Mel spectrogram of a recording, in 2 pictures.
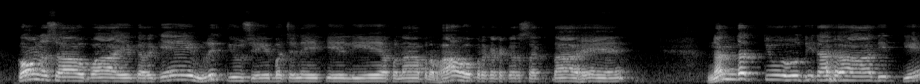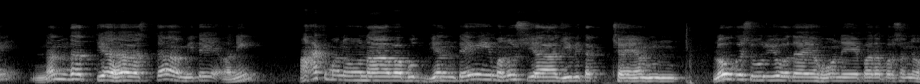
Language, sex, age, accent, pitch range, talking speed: Hindi, male, 50-69, native, 150-195 Hz, 90 wpm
